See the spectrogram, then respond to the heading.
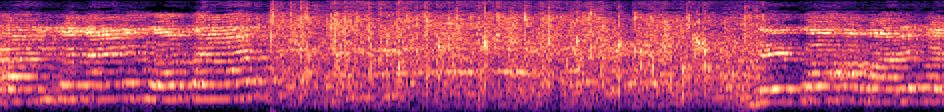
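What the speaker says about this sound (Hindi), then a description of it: "ताली बजाएं जोरदार।" Children clap loudly together at a patriotic school event, a dense burst of applause lasting a few seconds between stretches of a voice.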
